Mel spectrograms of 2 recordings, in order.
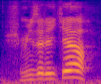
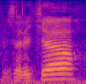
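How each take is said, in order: First: Louder, higher hammed-up indignation over "écart"; mock offended. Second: Said in the usual way. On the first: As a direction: play it as wounded pride, half-joking. Mock offended at being sidelined.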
